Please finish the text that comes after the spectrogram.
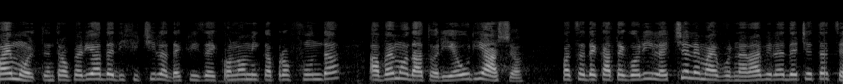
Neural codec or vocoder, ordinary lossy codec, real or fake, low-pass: none; none; real; none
